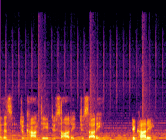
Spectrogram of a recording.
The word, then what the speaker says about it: Ducati: Dusati? Ducati. Ducati, quote, "The Fuda is a high-performance e-road, ready to go long E-road?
